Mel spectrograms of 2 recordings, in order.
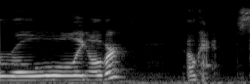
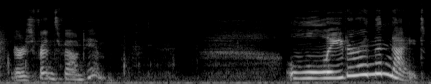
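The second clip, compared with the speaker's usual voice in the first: lively storybook read with voiced animals; reading to children; 5 semitones higher, 3 dB louder, slower than usual. A narrator's reading. Teacher reading a bear story to little kids, animated. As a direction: tell it like a bedtime picture book. Reads picture book aloud.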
